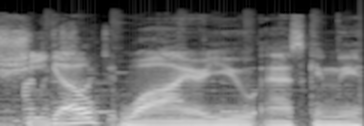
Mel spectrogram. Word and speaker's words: Shego: It's Shego, like Diego.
